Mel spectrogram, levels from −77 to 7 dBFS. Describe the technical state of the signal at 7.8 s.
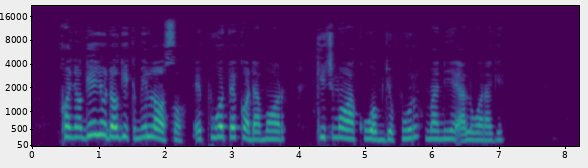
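At 7.8 s the speech carries a ringing, washy smear and a hiss that swells and fades with the signal, present across the whole clip. This is heavy damage, likely from WMA compression at a low bitrate around 32 kbps: long transform blocks spread quantisation noise over tens of milliseconds and zero weaker spectral lines. Unlike steady broadband noise, this hiss moves with the speech itself.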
